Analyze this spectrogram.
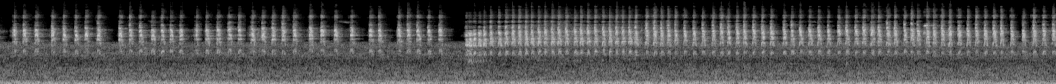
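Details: Eurasian tree sparrow giving a long rolling song, played as tutor audio for training other birds: bright, rapid chirps repeated several times a second, with a brief shift in tone partway through and no other clear sounds.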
